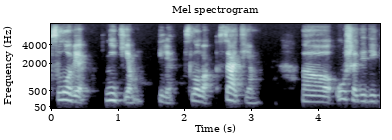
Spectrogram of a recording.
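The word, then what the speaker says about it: नित्यम्: Как вы заметили, в правильном произношении для того, чтобы утяжелить слог, делается как бы легкая пауза и делается акцент не на предыдущую гласную, например, здесь не, мы не делаем нитьем, мы не тянем ее, мы делаем акцент на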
